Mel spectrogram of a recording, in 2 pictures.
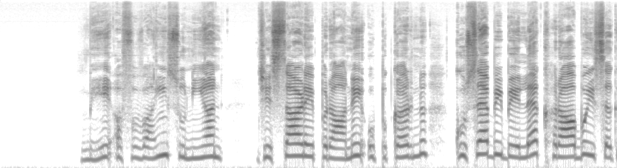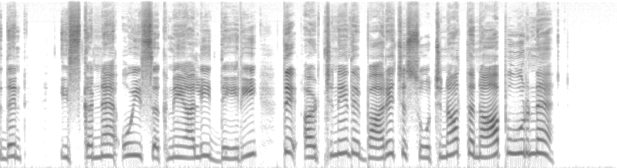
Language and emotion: Dogri, fearful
